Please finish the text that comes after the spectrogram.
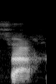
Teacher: सपेरा वाला जो सा होता है, इसका भी उच्चारण स्थान दंत होता है।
